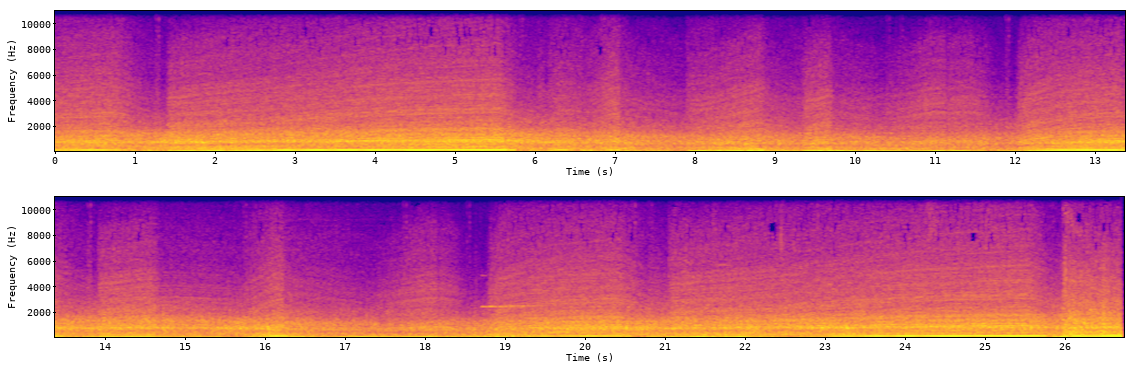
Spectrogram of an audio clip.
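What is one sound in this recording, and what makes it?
Tyres hiss on a wet road.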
